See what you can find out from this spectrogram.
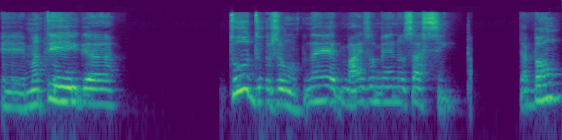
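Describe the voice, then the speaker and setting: A woman's fairly low, dark, mellow voice at a very slow pace against a quiet background. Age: 60s. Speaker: network marketing leader. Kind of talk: training session. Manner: conversational.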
